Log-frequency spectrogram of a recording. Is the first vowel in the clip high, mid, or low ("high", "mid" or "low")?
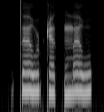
mid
